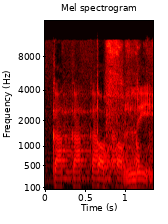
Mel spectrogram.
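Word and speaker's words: طفل: Tofli itu bacanya tofli. Kalau tifli ini kekanakan apa aja maksudnya, ada paham, ada hubungannya sini. Tofli itu seperti tanah liat. Nah, tanah liat. Kalau toflun tanah liat, kalau tiflun kekanakan ya artinya.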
